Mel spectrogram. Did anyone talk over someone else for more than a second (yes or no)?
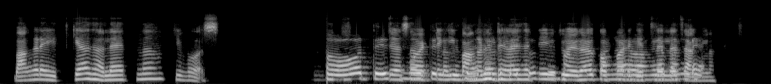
yes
